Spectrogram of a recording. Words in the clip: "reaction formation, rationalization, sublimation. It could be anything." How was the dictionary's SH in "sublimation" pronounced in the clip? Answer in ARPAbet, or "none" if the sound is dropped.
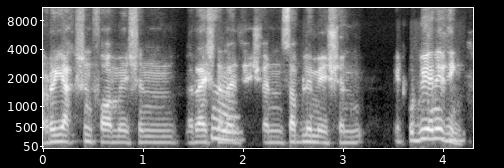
SH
